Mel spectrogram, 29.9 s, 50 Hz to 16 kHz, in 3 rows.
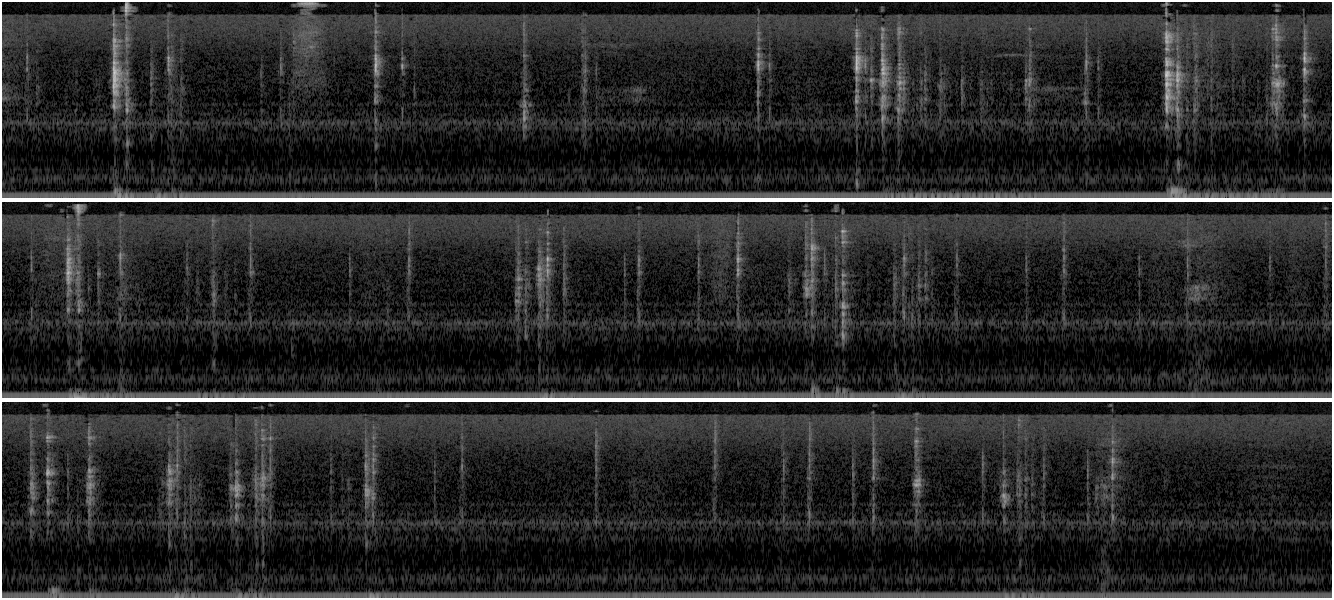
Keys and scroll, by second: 0.0-1.6 typing, 6.6-7.4 typing, 8.8-11.4 typing, 14.0 s, 16.6 s, 20.9-22.6 typing, 27.2-27.9 typing.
